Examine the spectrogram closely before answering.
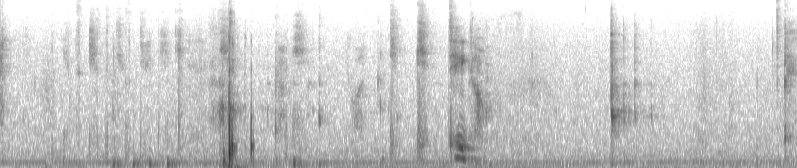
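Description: A dog gnaws and crunches on a chew bone.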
